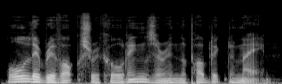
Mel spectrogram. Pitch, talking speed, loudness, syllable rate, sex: 95 Hz, 170 wpm, -18 LUFS, 5.6 syllables/s, male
